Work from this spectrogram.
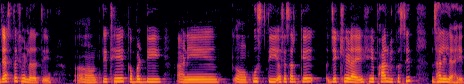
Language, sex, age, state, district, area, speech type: Marathi, female, 30-45, Maharashtra, Wardha, urban, spontaneous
